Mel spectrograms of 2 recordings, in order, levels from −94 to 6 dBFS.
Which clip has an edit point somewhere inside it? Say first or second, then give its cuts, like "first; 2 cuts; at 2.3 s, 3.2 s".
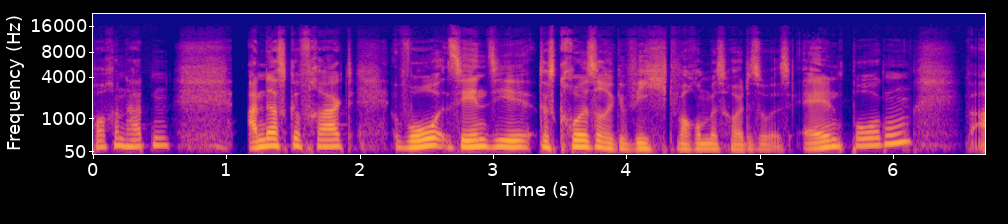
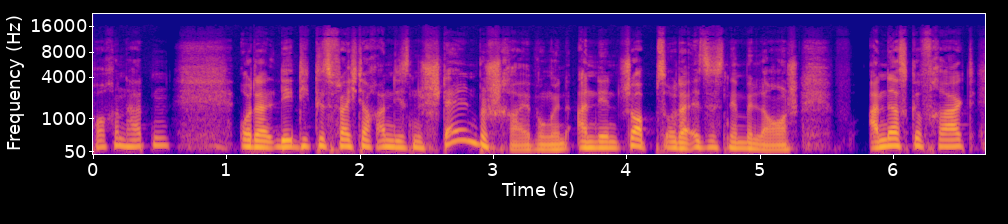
first; 1 cut; at 1.0 s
